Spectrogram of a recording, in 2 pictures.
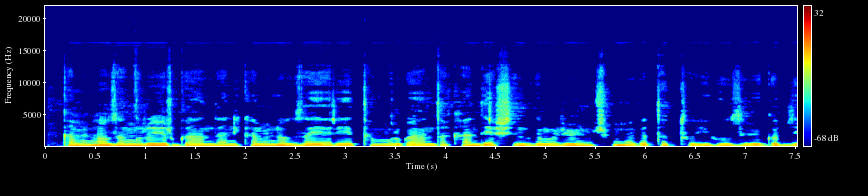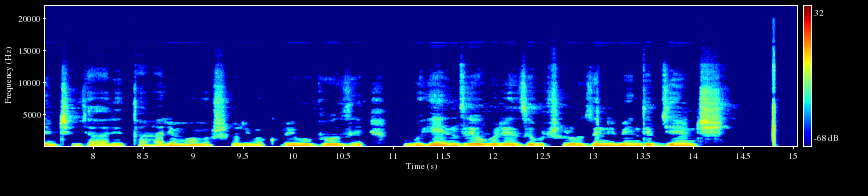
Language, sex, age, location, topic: Kinyarwanda, female, 18-24, Kigali, health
